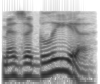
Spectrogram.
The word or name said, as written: mesogloea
